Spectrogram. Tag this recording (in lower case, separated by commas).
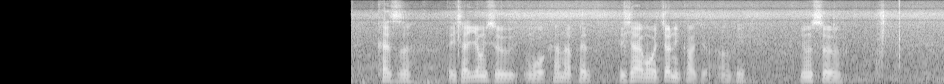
inside a large room or hall, silence, speech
